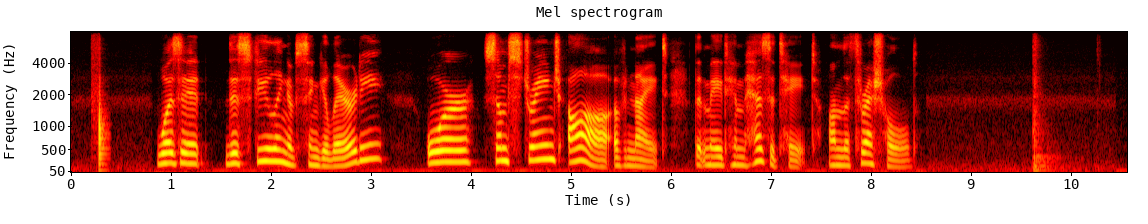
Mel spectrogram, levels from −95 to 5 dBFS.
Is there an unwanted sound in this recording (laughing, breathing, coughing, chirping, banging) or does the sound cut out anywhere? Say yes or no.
yes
